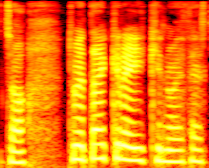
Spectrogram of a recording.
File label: "greic", Welsh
